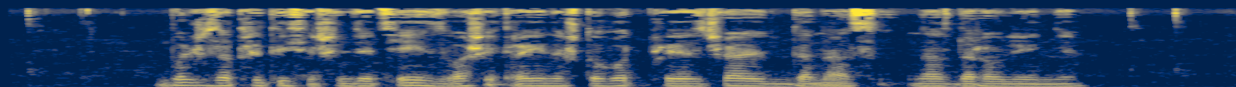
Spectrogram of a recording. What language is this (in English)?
Belarusian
